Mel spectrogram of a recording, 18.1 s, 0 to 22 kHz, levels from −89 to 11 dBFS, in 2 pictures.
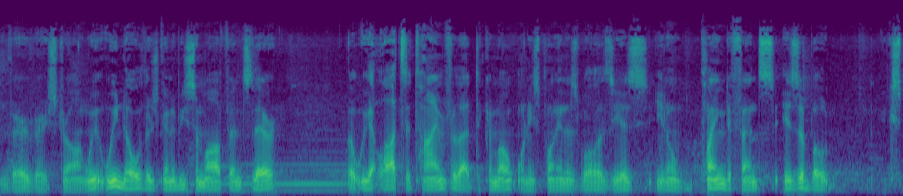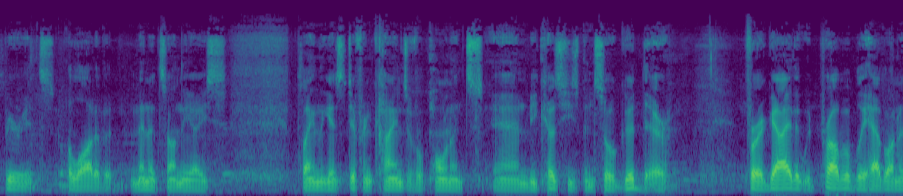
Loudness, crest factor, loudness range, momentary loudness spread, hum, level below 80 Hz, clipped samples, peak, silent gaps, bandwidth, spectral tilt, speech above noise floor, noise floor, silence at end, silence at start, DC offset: -24 LUFS; 20 dB; 3 LU; 11 LU; none; -66 dBFS; under 0.1%; -4 dBFS; none; 15 kHz; -4.5 dB/octave; 21 dB; -45 dBFS; 0 s; 0 s; under 0.1%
